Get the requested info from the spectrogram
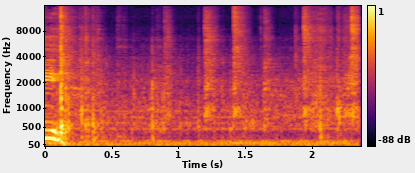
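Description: Faint handling of a cardboard trading-card box: a few light clicks and rubs as it is turned over in the hands. The end of a spoken word trails off at the start.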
